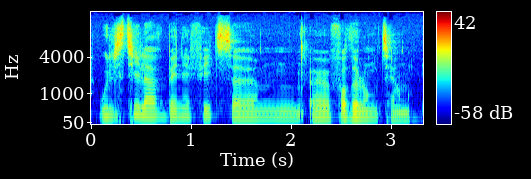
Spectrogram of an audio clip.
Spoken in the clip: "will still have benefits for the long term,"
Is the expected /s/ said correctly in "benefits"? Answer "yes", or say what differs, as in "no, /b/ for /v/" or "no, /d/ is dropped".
yes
